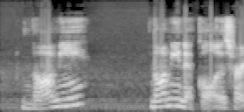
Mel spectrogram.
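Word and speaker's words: Nomi: the book is named okay it's either n me or Nam me it's spelled n o Mi I I think it's Nami Nami nickel is her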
